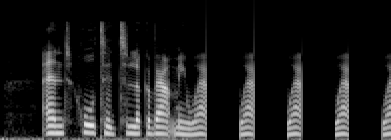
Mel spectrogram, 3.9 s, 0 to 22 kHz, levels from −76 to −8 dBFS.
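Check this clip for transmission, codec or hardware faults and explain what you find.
There's one fault here: from 2.05 s to the end, stutter with silent gaps. A 136 ms burst repeats four times, each followed by about 338 ms of digital silence, likely from a stalling stream replaying its last fragment.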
